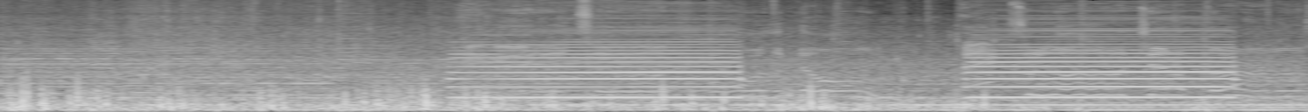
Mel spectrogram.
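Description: A hand-held hunting horn blown twice: two steady, single-pitched blasts, each a little under two seconds long, with a gap of over a second between them.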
